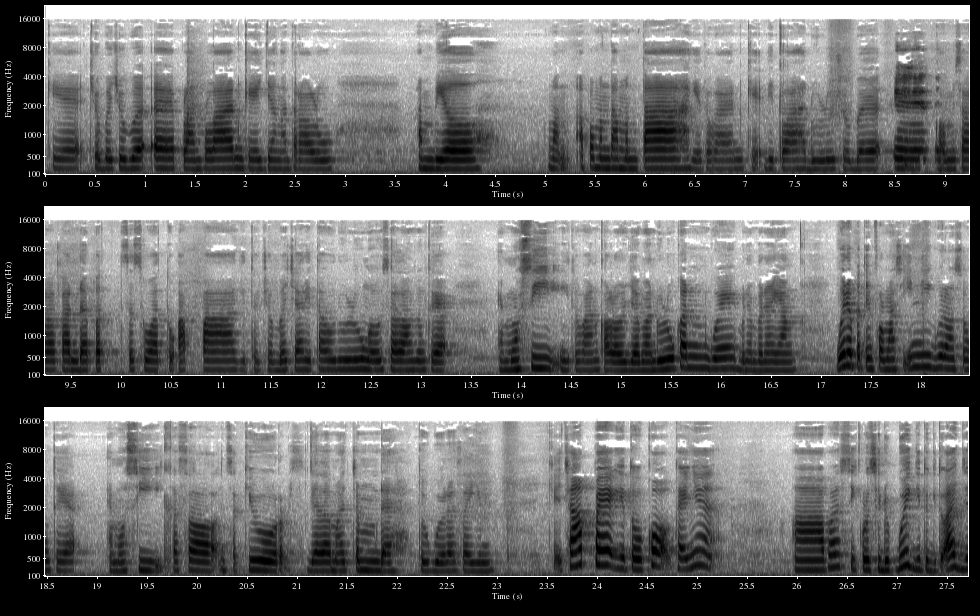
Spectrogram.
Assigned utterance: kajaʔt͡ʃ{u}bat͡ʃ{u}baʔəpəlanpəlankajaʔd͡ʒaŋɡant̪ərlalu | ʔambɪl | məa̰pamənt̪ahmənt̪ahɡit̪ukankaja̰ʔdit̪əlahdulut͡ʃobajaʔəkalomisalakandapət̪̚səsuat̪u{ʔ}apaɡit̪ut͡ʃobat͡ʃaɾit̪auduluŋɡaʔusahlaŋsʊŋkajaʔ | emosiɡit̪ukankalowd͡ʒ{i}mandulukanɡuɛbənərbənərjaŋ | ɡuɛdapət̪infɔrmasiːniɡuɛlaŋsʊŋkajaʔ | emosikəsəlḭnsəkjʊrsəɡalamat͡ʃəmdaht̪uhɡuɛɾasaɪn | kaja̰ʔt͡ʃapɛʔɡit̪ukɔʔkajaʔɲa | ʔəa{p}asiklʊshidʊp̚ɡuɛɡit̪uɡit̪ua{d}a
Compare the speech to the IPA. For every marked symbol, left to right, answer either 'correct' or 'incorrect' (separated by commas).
incorrect, incorrect, correct, incorrect, correct, incorrect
